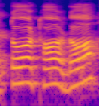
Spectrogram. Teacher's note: मूर्धा से आता है ट वर्ग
